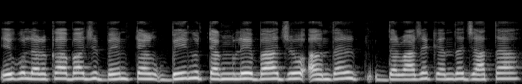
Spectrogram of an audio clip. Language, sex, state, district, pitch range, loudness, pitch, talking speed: Bhojpuri, female, Uttar Pradesh, Gorakhpur, 240-265 Hz, -15 LUFS, 255 Hz, 170 wpm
